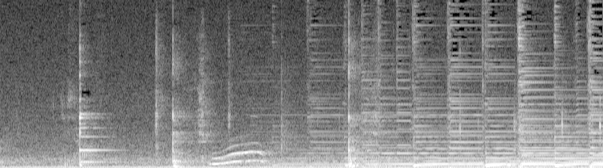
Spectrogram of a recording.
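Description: A metal spoon clinks a few times against a steel mixing bowl and muffin tin while batter is scooped into paper cases. About two seconds in there is a single short cat meow that rises and then falls. Background music comes in at about the halfway point and grows louder.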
